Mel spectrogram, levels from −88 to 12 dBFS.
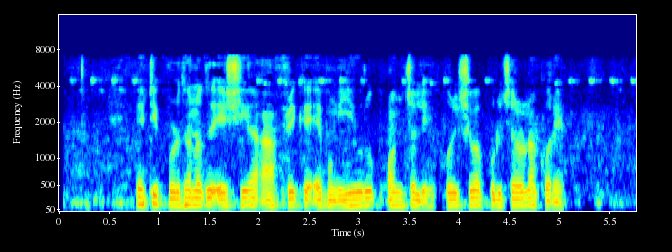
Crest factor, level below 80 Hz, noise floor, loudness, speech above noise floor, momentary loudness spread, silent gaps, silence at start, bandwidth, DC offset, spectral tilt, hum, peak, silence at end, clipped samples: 18 dB; -54 dBFS; -40 dBFS; -20 LUFS; 21 dB; 20 LU; none; 0.1 s; 7.4 kHz; under 0.1%; -5.5 dB/octave; none; -2 dBFS; 0 s; under 0.1%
